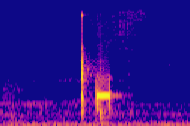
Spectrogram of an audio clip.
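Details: Nurse testing a defibrillator: a short click followed by a single clear electronic beep during the device test.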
